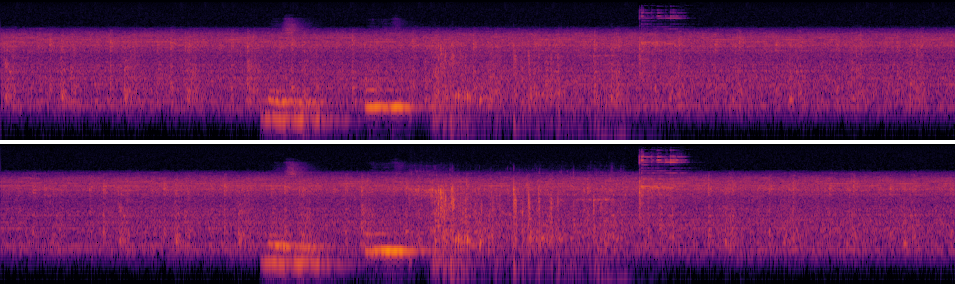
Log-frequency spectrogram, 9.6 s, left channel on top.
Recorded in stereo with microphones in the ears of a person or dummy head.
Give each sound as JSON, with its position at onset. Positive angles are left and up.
{"t": 2.6, "sound": "a woman speaking", "side_deg": 30, "distance_m": 3.5}
{"t": 4.1, "sound": "a toilet flushing", "side_deg": -40, "distance_m": 0.6}
{"t": 6.4, "sound": "cutlery clinking", "side_deg": -15, "distance_m": 1.0}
